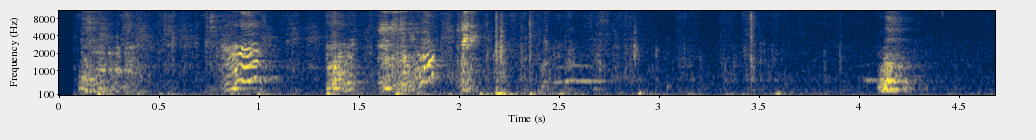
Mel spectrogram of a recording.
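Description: A small Chihuahua gives sharp, high-pitched yapping barks in short irregular bursts.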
